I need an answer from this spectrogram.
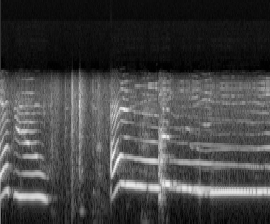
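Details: Labrador Retriever howling in a group howl, a pet that likes to talk; a short steady howl, a pause with soft sounds, then a long rising-then-level howl held for over two seconds.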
